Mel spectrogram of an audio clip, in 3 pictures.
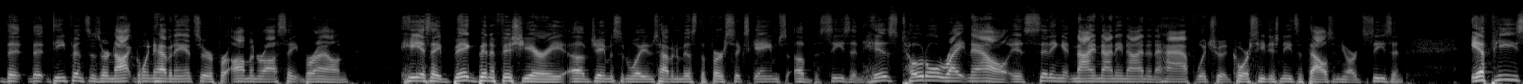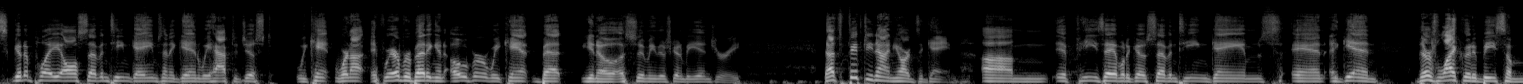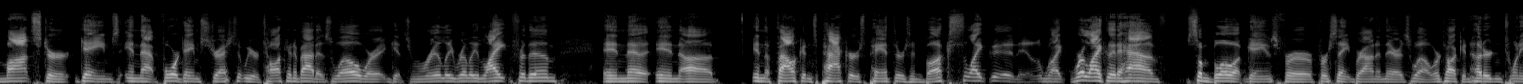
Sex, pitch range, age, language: male, 130-155 Hz, 30-49, English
